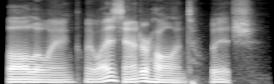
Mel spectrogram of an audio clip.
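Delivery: normal talking voice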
